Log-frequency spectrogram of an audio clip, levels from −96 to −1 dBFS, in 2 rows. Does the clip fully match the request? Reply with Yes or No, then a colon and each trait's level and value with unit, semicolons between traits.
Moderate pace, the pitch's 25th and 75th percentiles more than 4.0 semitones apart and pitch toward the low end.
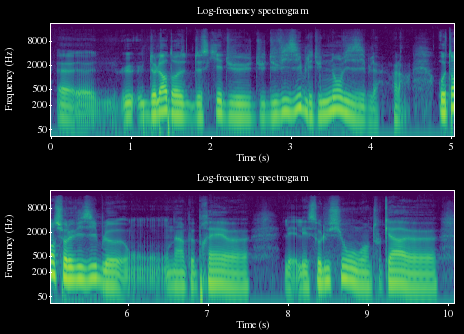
Yes: average, 200 wpm; average, 4.6 semitones; low, 110 Hz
